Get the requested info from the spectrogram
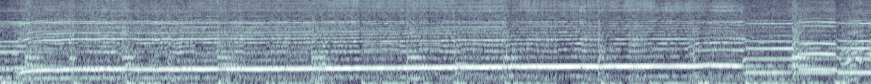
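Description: Loud Sundanese traditional processional music for a Benjang eagle dance: one long held melodic note, slowly rising in pitch, changes to shorter notes near the end, over steady drumming.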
